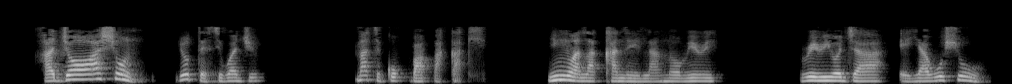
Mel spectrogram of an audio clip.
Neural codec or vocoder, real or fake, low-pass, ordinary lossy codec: codec, 24 kHz, 0.9 kbps, WavTokenizer, large speech release; fake; 7.2 kHz; MP3, 24 kbps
